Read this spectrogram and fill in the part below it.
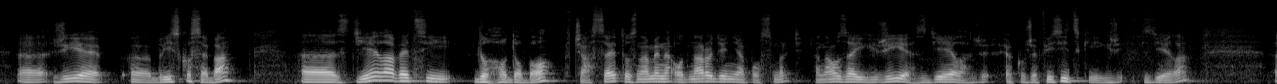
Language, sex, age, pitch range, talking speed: Slovak, male, 40-59, 105-130 Hz, 110 wpm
